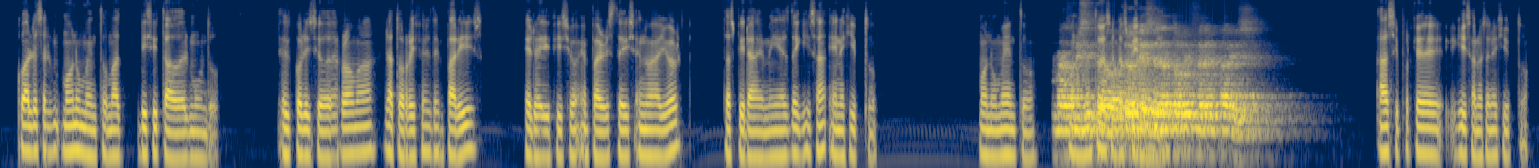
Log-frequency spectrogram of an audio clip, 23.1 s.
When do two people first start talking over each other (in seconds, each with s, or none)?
16.0 s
